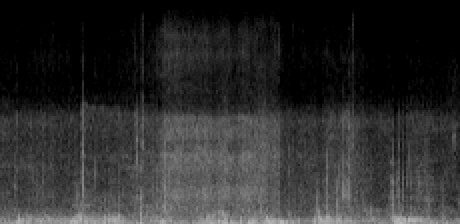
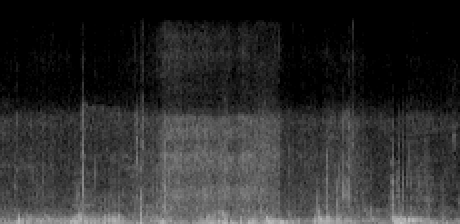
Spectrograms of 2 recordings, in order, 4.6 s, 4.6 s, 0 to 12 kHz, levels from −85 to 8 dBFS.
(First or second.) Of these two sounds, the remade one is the first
